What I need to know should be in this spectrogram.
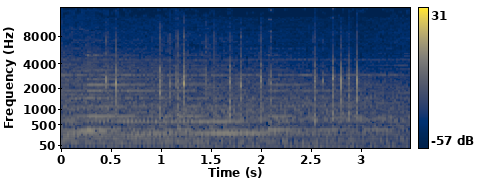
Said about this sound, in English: What exactly are you typing in there?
